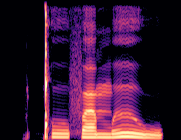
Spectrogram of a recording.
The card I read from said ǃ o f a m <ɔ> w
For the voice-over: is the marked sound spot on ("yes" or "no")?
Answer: no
